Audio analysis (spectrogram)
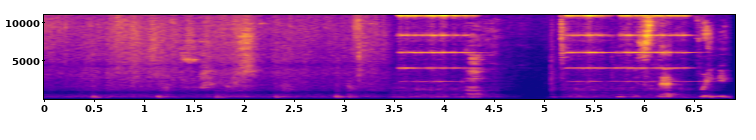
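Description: A doorbell rings late at night in a house, its bright repeated chimes sounding in two bursts separated by a short pause, with people talking and moving nearby in the background.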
